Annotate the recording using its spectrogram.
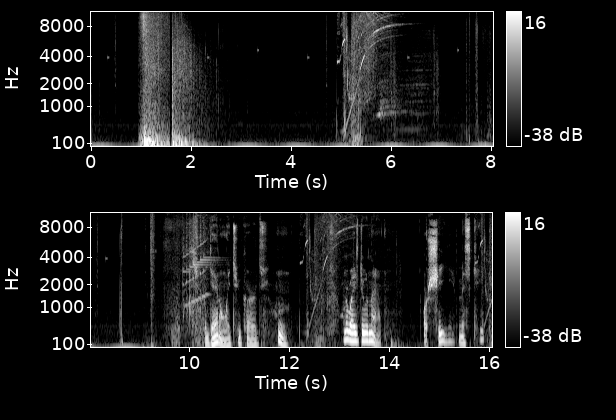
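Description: Cards whoosh and chime as they are played.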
